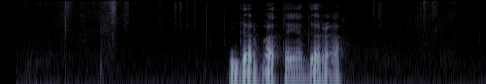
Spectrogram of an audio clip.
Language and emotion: Russian, neutral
